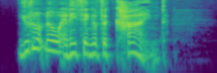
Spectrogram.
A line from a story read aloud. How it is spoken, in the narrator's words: Valerie said hotly, beginning to get angry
